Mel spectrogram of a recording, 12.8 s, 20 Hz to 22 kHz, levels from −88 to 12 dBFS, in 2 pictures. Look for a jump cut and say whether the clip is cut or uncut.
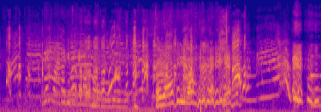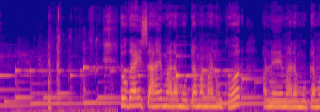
uncut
